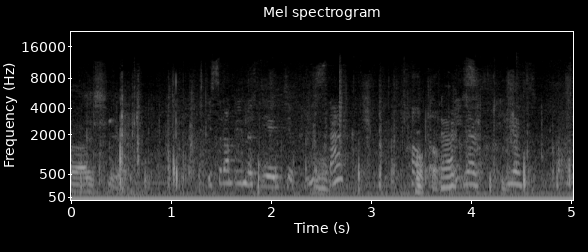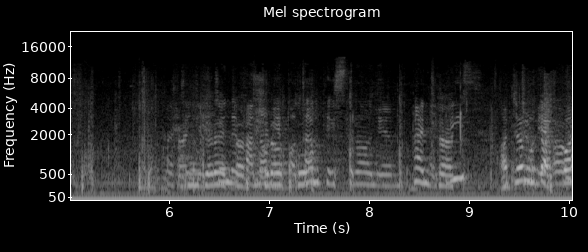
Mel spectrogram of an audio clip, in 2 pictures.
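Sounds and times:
footsteps on paving stones: 0.5s - 10.0s.

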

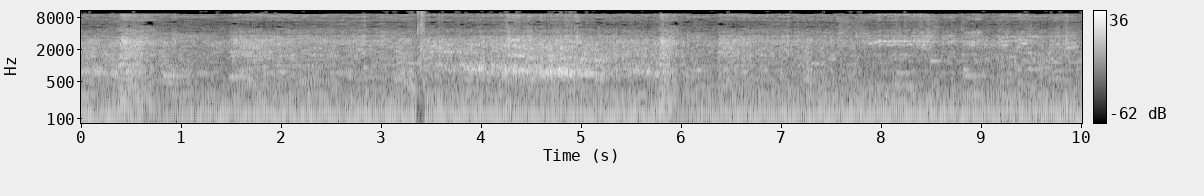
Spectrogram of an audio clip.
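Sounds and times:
vehicle skidding: 0.0s - 7.5s
road traffic noise: 0.0s - 10.0s.

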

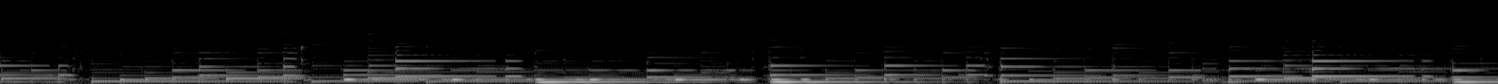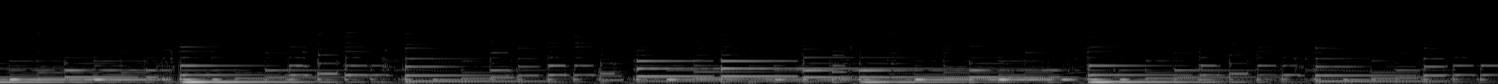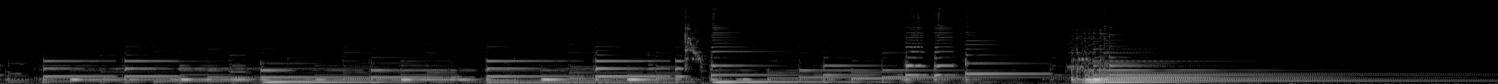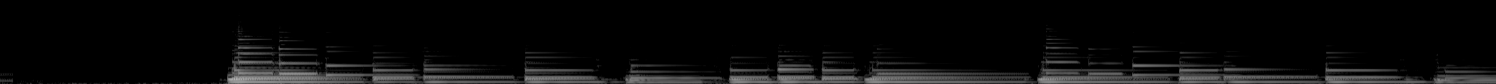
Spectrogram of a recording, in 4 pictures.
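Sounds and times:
classical guitar fingerpicking: 0.0s - 45.2s, 47.2s - 59.9s.

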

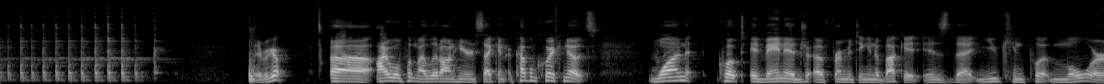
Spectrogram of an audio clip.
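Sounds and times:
faint steady ringing tone: 0.0s - 2.0s.

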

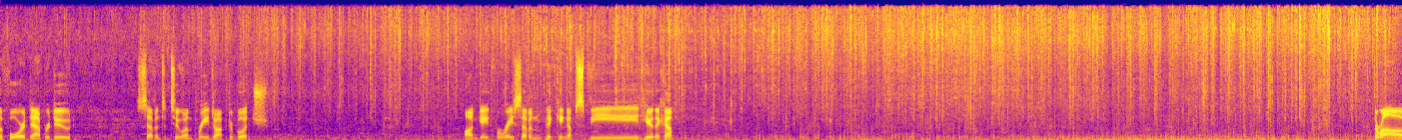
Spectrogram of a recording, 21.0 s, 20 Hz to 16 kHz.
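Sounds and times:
rumble of harness horses: 0.9s - 21.0s.

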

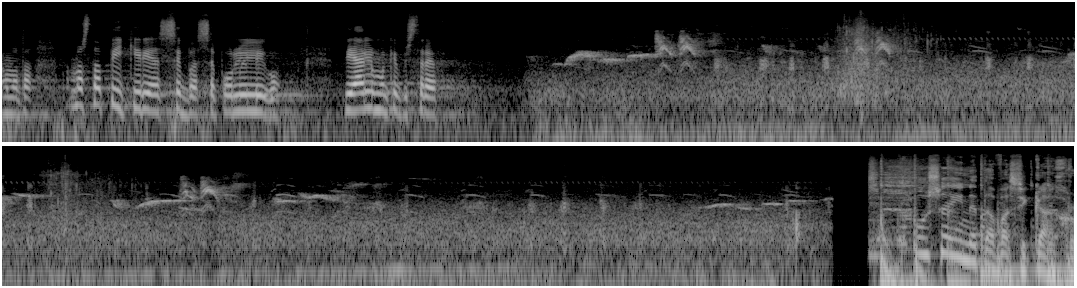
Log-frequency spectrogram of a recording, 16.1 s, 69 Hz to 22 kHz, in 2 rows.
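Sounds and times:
birds chirping: 4.0s - 14.4s.

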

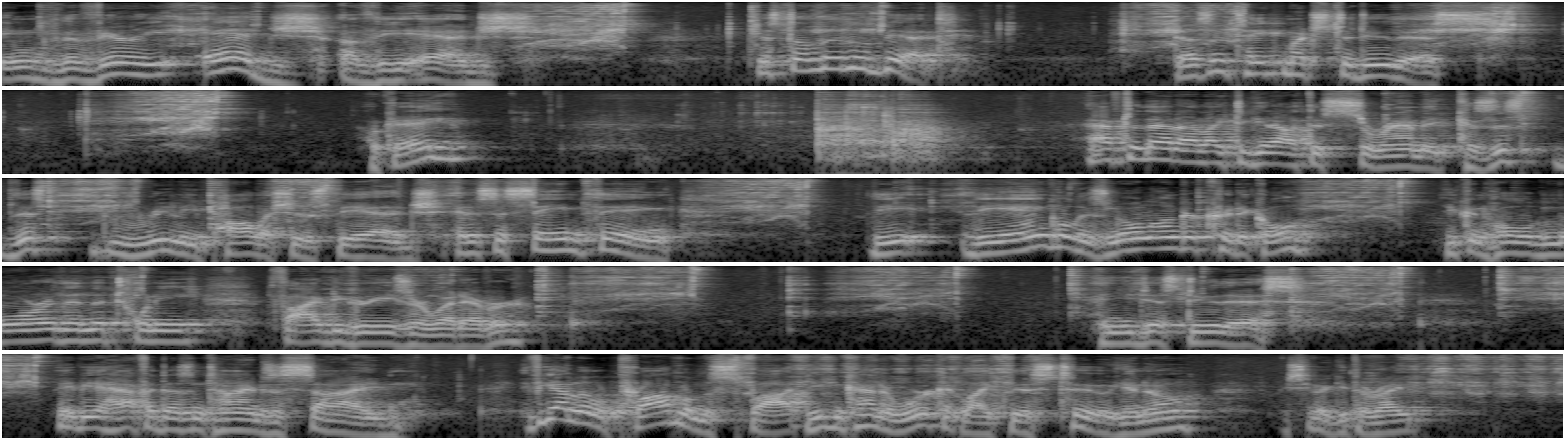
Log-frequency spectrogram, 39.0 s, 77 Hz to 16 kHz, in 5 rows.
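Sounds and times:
knife scraping on honing rod: 0.0s - 9.1s, 14.4s - 24.3s, 25.0s - 31.5s, 34.4s - 36.6s, 38.0s - 39.0s.

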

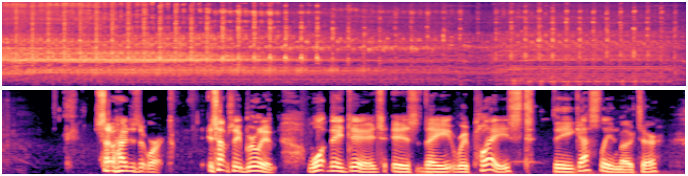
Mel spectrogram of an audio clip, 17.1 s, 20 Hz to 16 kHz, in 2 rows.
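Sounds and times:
electric motor whining: 0.0s - 9.0s.

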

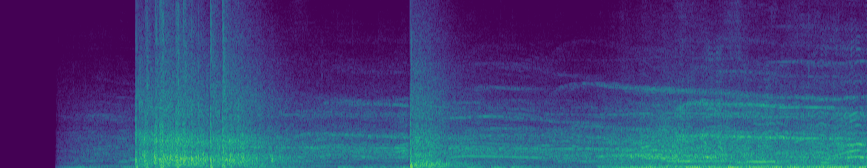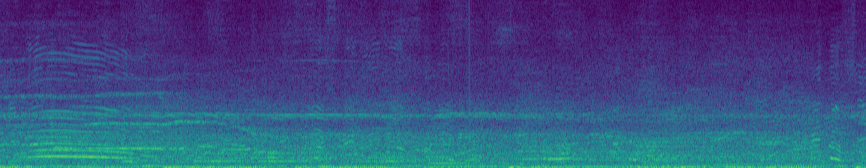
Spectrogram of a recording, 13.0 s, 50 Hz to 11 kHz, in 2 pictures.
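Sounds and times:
firework bang: 1.0s - 2.4s, 3.0s - 3.8s
fireworks crackling pops: 1.0s - 2.4s, 3.0s - 3.8s.

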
